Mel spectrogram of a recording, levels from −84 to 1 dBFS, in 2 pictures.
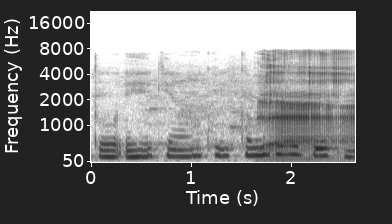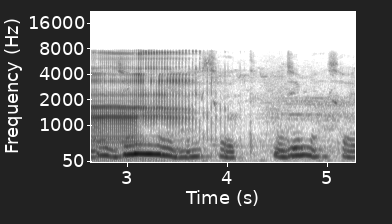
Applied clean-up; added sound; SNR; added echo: none; Burping, eructation; 3 dB; none.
